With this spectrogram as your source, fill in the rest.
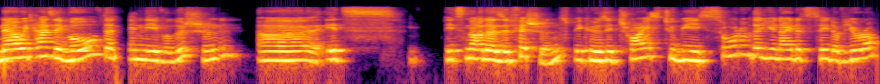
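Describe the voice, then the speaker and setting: A fairly high-pitched woman with a French accent and ordinary pitch variation. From France, Alsace. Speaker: healthcare executive. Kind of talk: interview conversation.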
